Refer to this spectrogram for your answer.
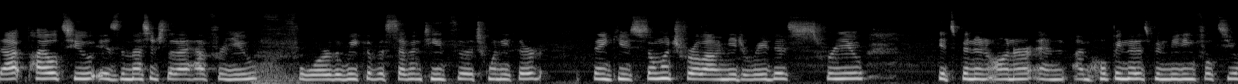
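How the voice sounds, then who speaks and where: A woman speaks at a fairly quick pace in a high, flat monotone. Noticeable background noise is present. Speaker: tarot reader. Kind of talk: tarot reading monologue. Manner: earnest, encouraging.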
